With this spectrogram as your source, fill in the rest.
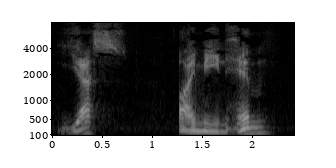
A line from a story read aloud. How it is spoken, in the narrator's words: Ignatius answers calmly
